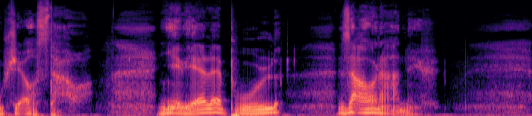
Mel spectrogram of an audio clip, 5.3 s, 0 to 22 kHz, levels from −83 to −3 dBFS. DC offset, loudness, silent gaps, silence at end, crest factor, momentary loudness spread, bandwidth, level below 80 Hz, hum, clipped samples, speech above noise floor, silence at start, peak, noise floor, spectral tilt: under 0.1%; -23 LUFS; none; 0 s; 16 dB; 21 LU; over 20 kHz; -36 dBFS; none; under 0.1%; 23 dB; 0 s; -8 dBFS; -45 dBFS; -6 dB/octave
